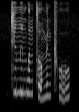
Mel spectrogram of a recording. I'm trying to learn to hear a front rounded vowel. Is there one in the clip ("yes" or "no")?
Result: yes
